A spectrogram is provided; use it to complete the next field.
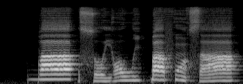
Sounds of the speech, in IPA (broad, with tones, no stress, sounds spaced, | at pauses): b a˦ | s o˨ j ɔ˨˦ w i˧ k͡p a˦ f ɔ̃˦˨ s a˨˦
